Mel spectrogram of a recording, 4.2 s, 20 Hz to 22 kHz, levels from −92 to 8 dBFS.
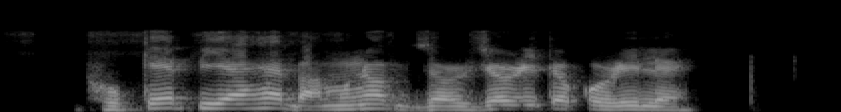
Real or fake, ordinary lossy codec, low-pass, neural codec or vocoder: real; Opus, 16 kbps; 7.2 kHz; none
